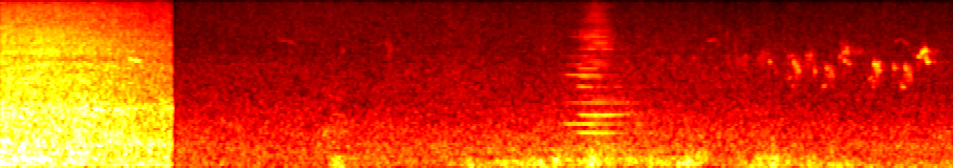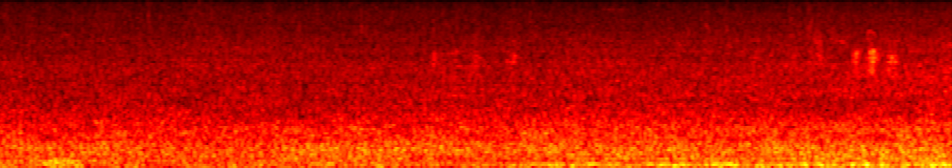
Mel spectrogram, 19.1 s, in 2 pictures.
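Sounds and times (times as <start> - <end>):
train rumble: 0.0 - 19.0
train horn blast: 5.4 - 7.1.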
